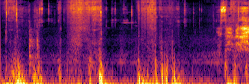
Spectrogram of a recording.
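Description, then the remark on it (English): A bracelet jangles in irregular bursts, quick metallic clinks mixed with soft rustling and handling sounds, fairly quiet and scattered across a few seconds with no one speaking. “No, because all I hear is your damn fucking bracelet.”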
